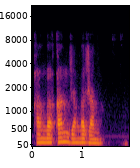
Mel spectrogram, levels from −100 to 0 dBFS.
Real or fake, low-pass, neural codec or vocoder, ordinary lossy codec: fake; 9.9 kHz; vocoder, 44.1 kHz, 128 mel bands every 512 samples, BigVGAN v2; Opus, 16 kbps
